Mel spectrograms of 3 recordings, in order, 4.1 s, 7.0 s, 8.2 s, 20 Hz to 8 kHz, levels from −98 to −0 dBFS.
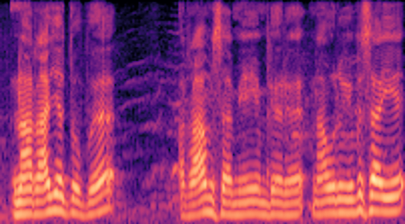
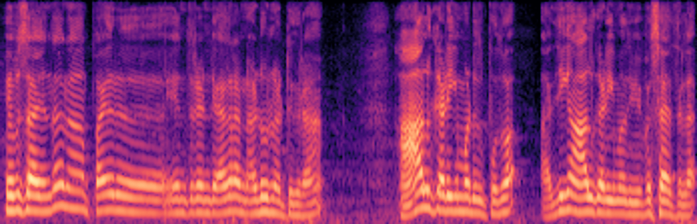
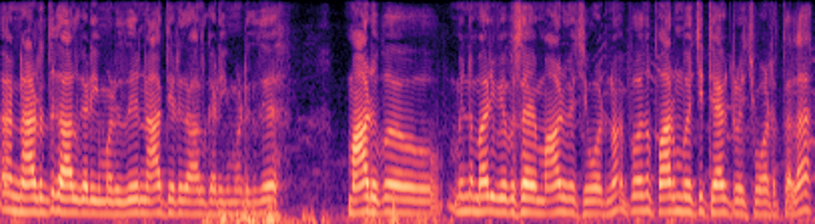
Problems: constant background noise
